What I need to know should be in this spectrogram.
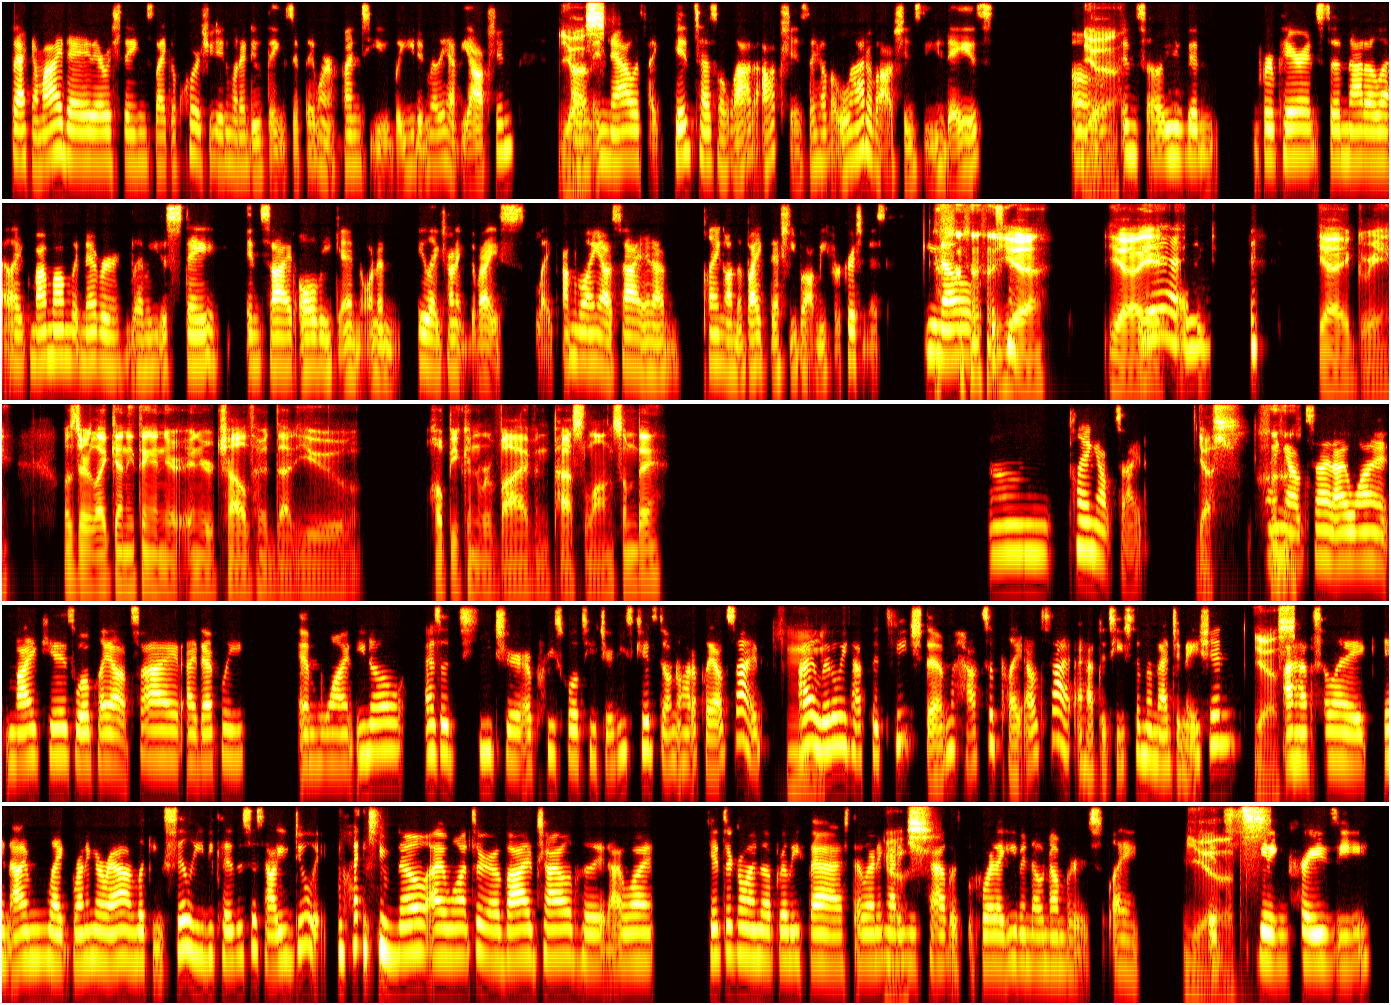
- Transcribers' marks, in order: tapping; chuckle; laughing while speaking: "So"; other background noise; chuckle; chuckle; laughing while speaking: "like"
- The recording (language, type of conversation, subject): English, unstructured, Which childhood habits, values, and quirks still shape your day-to-day life, and where do they overlap?
- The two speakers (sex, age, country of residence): female, 30-34, United States; male, 35-39, United States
